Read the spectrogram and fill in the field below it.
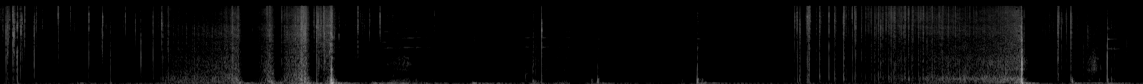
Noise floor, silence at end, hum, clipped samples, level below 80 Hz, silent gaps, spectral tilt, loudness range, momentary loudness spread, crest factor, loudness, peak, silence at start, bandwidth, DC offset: -75 dBFS; 0.15 s; none; under 0.1%; -52 dBFS; 5.74-5.78 s; -2 dB/octave; 16 LU; 21 LU; 32 dB; -40 LUFS; -12 dBFS; 0 s; 16.5 kHz; under 0.1%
